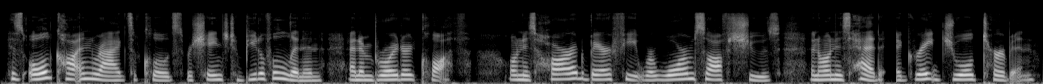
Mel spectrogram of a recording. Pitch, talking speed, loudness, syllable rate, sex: 220 Hz, 180 wpm, -18 LUFS, 4.8 syllables/s, female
